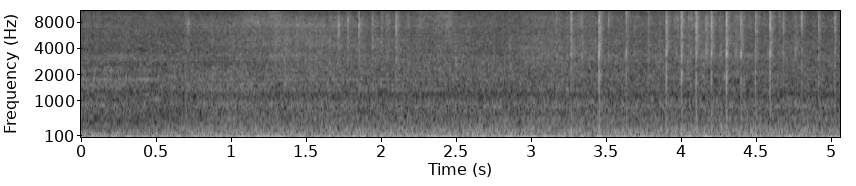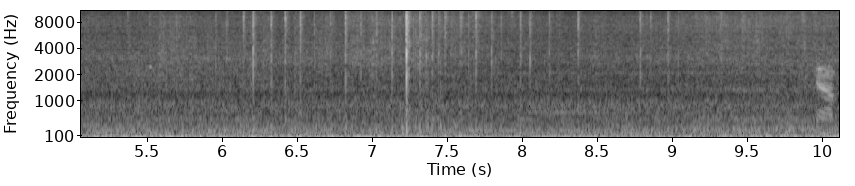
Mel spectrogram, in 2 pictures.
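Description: A Peugeot 504 left parked since 1987 runs and drives on a windy day with worn-out shocks, giving a dense, rough low rumble, close and unbroken, with scattered sharp ticks and rattles over it.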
